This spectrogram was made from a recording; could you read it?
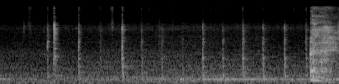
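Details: Opel Astra J: sharp, uneven metallic clicks and knocks as a loose front brake caliper is rocked by hand while checking for suspension knocks.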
